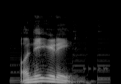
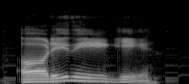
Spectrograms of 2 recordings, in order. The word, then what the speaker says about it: onigiri: Or they can't pronounce it. Onigiri. Orinigi.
